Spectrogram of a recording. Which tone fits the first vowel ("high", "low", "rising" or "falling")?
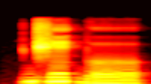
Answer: high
